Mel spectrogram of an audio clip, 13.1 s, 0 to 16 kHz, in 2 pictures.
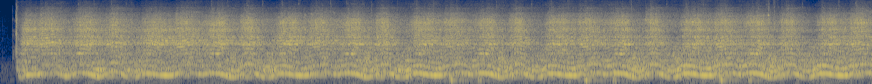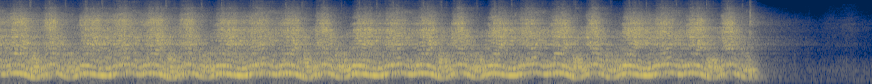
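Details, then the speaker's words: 1969 Pontiac GTO with what appears to be a Pontiac 350, sitting 35 years, after a brake-clean shot: steady cranking about two turns a second for twelve seconds with no catch. Cranks but won't start; the owner suspects it is fuel-starved or way out of timing. "So I felt like I heard just a little bit of a giddy up. This thing might just be super thirsty. Or it's way out of timing."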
